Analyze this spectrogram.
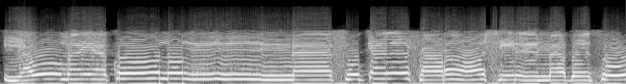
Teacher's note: غنہ ناک میں آواز لے جا کر اسے ظاہر کرنے کو کہتے ہیں غنہ. ناک میں آواز لے جا کر ایک الف کی مقدار دو حرکت کی مقدار میں آواز کو ناک میں ٹھہریں گے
